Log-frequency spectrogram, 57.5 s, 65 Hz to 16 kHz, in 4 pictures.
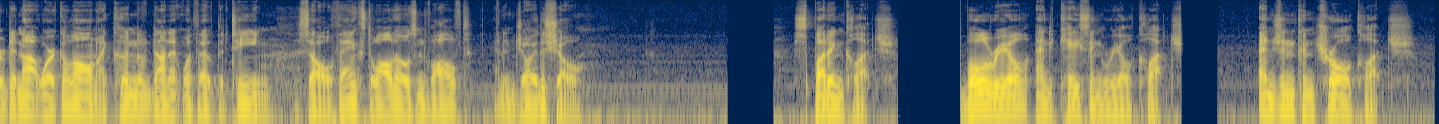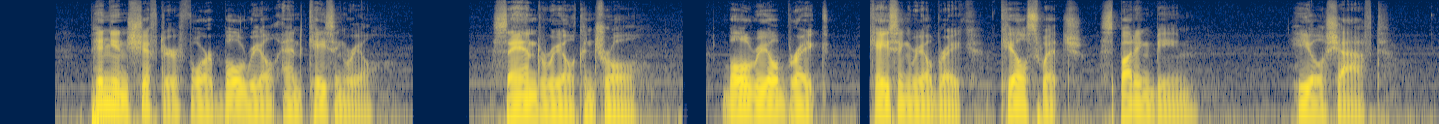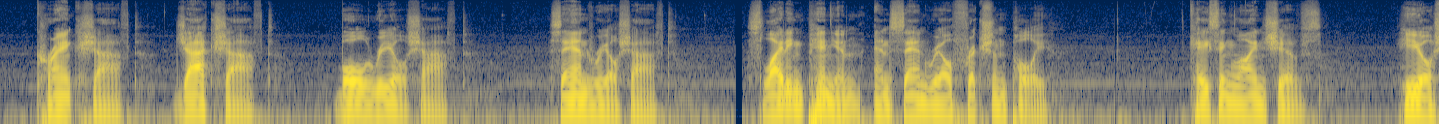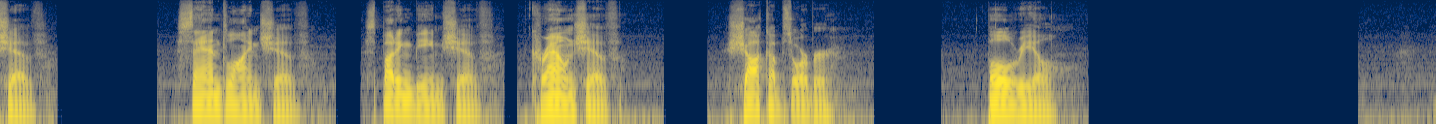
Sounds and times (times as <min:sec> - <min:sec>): Speech: 0:00.0 - 0:06.0, 0:07.9 - 0:09.0, 0:09.6 - 0:11.8, 0:12.6 - 0:14.2, 0:15.3 - 0:18.2, 0:19.3 - 0:20.9, 0:21.6 - 0:26.4, 0:27.3 - 0:28.4, 0:29.1 - 0:33.6, 0:34.3 - 0:35.6, 0:36.2 - 0:39.4, 0:40.7 - 0:42.1, 0:42.8 - 0:43.8, 0:45.0 - 0:49.4, 0:50.4 - 0:51.6, 0:53.0 - 0:53.9.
